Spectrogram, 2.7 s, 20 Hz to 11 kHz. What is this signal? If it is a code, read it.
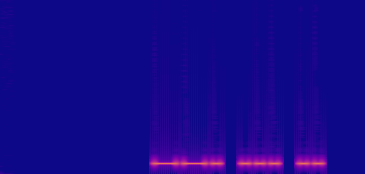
Morse code, heard as a keyed tone, about 22 wpm, 700 Hz. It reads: GSI
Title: USA Call Sign Postfixes - 3 Letters 22wpm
